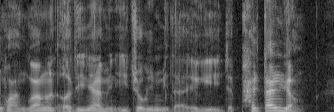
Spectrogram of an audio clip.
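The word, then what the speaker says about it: 八达岭: 여기 이제 팔달령, 마다링 이렇게 발음을 하는데 팔달령 이쪽으로 많이 갑니다.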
